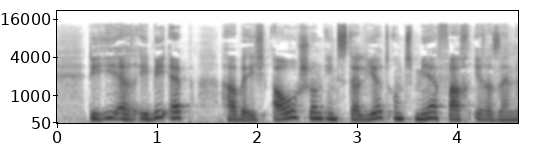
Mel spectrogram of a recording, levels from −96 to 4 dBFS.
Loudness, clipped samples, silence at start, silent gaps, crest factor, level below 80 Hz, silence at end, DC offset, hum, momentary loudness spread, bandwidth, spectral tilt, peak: -24 LUFS; under 0.1%; 0.05 s; none; 16 dB; -58 dBFS; 0 s; under 0.1%; none; 6 LU; 13.5 kHz; -5.5 dB/octave; -6 dBFS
